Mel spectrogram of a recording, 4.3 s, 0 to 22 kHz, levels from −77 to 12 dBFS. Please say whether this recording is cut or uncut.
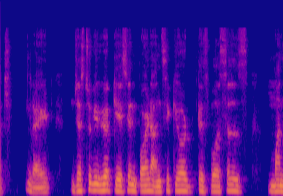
uncut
